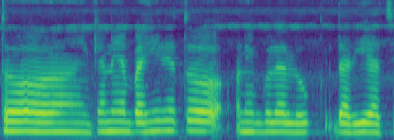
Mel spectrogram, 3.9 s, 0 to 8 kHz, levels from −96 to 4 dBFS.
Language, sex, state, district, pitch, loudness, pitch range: Bengali, female, Assam, Hailakandi, 200 Hz, -16 LUFS, 195-205 Hz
